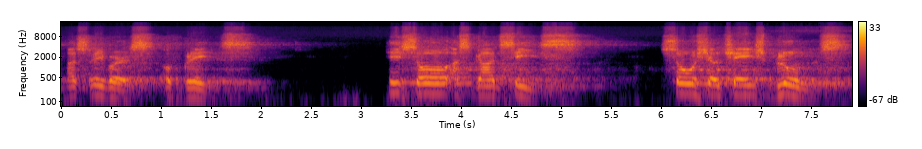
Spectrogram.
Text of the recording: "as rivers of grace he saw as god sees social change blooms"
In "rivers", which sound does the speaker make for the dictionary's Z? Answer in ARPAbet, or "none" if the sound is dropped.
S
